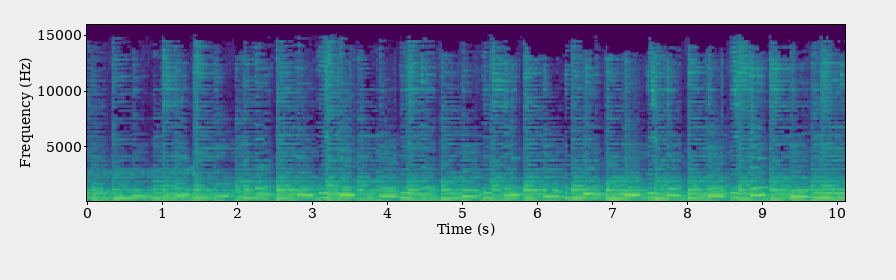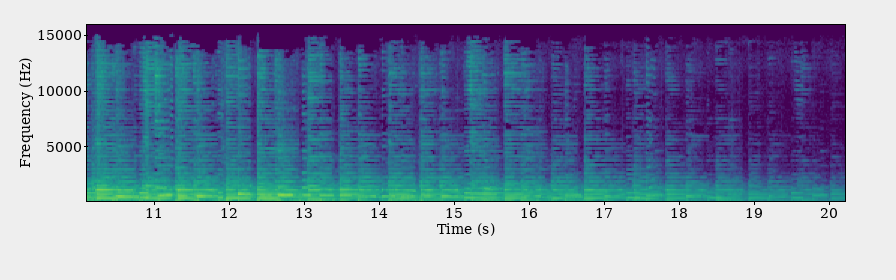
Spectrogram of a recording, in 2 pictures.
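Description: Brazilian steel-string violas (viola nordestina) playing a fast plucked instrumental passage of cantoria music, fading out over the last several seconds.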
